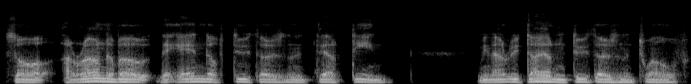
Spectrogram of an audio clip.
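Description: A man in his sixties with a raspy voice from damaged vocal cords, speaking plainly and bluntly as a guest speaker telling his own story. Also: fairly low pitch, little pitch movement, measured pace, a little mellow. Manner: plainspoken, blunt, mild swearing. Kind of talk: personal testimony talk.

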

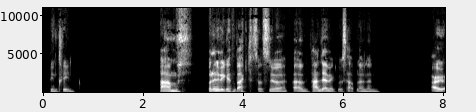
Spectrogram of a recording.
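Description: Low-voiced Irish man sharing his story. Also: a bit bright, dry recording. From Ireland. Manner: rambling, frank, swears casually, frequent "you know". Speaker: recovery meeting founder sharing his story. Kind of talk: casual personal share.

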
